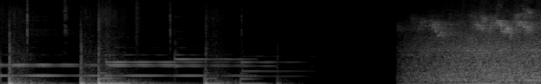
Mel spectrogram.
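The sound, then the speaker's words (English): A few plucked, ringing musical notes end in a moment of silence, then outdoor ambience in Cambridge, Massachusetts, at Harvard fades in with birds chirping softly over a steady background hiss. “Ooh, is that the sound of Harvard-educated birds? Yes, yes it is.”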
